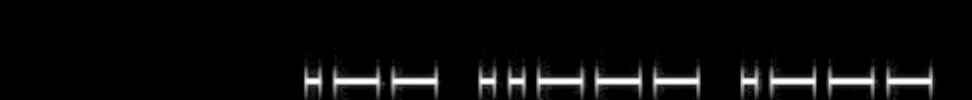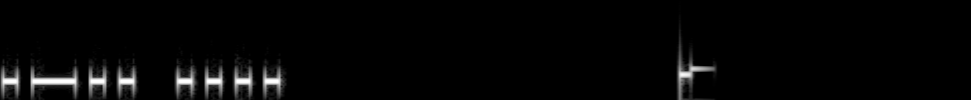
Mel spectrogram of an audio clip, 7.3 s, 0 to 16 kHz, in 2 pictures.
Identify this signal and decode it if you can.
Morse code, heard as a keyed tone, about 22 wpm, 700 Hz. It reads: W2JLH
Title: USA Call Signs - 5 Characters - 2x Character Spacing - 22wpm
